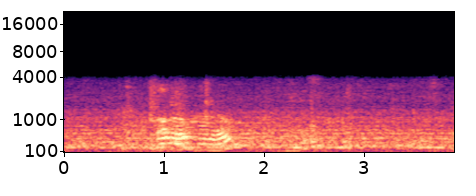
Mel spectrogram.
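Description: A young man speaks toward the listener.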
